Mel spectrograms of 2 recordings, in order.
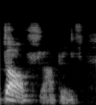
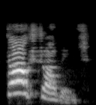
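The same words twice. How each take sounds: First: Said in the usual way. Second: High, very loud outcry; crowd shout. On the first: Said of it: "had taken up the dreaded cry". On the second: A narrator's reading. Assembly of witches taking up the cry, shouting. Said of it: "they shouted".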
